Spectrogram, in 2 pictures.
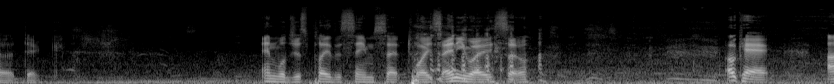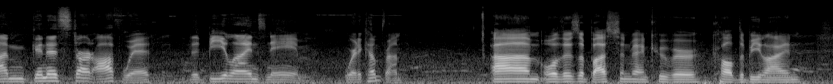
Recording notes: Outside the Media Club before a Monday night show. In the middle of our chat, he got into a fight with his roommate about all the records that were clogging up their living room.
